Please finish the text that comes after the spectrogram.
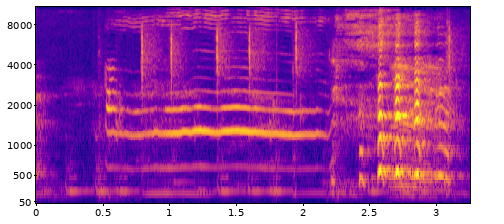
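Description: A cat lets out a long, drawn-out meow lasting a couple of seconds, clear. It is followed by a burst of rougher, noisier sound that may be laughter.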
